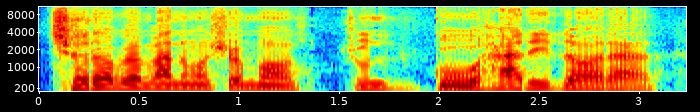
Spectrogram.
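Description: A man's voice: a little high, little pitch movement, warm tone, smooth. A man preaching a religious sermon. He moves between formal reading and casual explanation, and urges his listeners earnestly. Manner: earnest, exhorting.

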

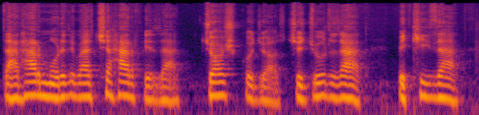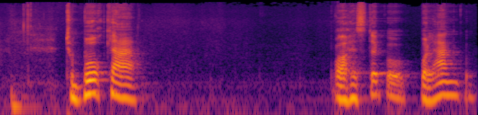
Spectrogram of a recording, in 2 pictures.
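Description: Gravelly man giving a reflective religious talk. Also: mid-range voice, fairly even intonation, a little mellow. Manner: deliberate, rhetorical, piles up lists and questions.

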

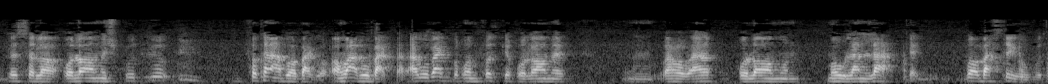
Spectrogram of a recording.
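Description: Man slowly reading and explaining a text. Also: a little high, a bit bright, slight background noise, low-quality recording. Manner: reads a passage slowly, then paraphrases it casually; thinking aloud with pauses and self-corrections. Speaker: lecturer.

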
